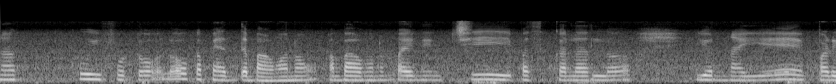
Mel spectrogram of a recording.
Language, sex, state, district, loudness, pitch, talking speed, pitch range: Telugu, female, Andhra Pradesh, Srikakulam, -17 LUFS, 205 Hz, 80 wpm, 195-220 Hz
